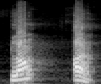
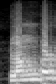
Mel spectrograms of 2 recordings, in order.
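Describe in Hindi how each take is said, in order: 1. बीच में b की ध्वनि साइलेंट होती है। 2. बीच में b की ध्वनि बोली जाती है। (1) "बी is silent here टू" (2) "इसको हम प्लम्बर नहीं बोलेंगे"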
